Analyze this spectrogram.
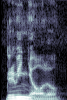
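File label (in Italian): "gremignolo", dialettale crespinese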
